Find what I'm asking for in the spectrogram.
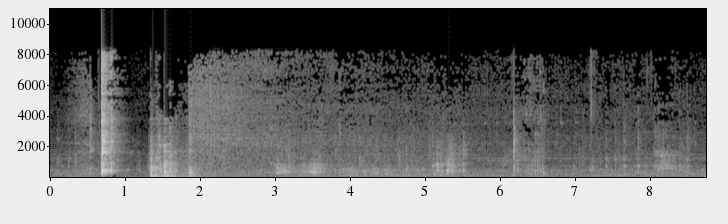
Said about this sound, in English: Pouring myself first cup of coffee with the this Kiambu Kenyan.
